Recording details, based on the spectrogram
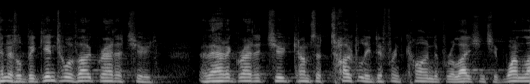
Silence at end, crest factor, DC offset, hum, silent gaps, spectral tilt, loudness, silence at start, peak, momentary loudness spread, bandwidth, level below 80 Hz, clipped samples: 0 s; 20 dB; under 0.1%; none; none; -7 dB/octave; -28 LUFS; 0 s; -8 dBFS; 9 LU; 15.5 kHz; -66 dBFS; under 0.1%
